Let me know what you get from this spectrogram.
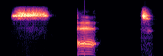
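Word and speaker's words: sept: pumping air air no seven is another strange one I don't know why but it's got a P here in the middle of a word because we're going to finish with the T that is silent and seven is even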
